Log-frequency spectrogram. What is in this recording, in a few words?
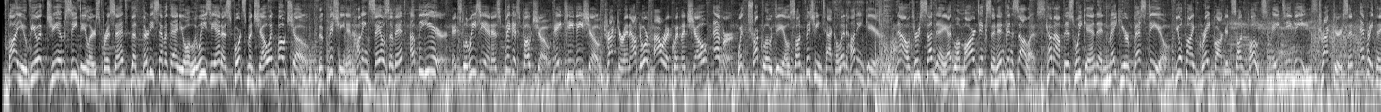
radio spot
